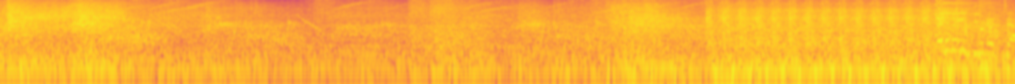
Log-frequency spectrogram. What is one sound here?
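Rocket thrusters roar steadily.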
